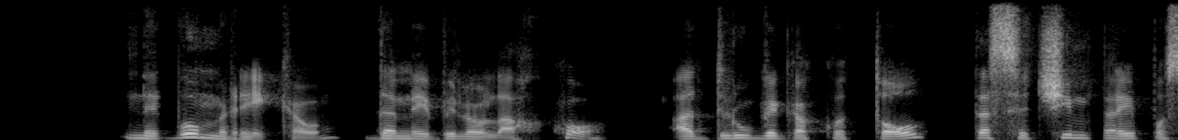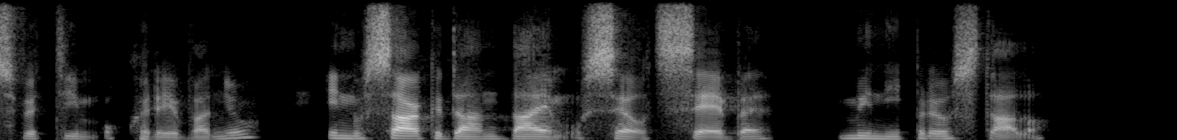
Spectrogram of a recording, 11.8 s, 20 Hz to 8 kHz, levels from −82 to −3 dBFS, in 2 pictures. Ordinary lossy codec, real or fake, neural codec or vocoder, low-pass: none; fake; codec, 16 kHz, 0.8 kbps, ZipCodec; none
